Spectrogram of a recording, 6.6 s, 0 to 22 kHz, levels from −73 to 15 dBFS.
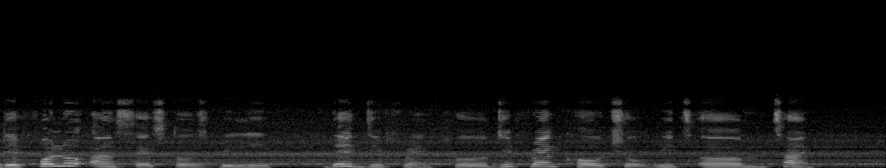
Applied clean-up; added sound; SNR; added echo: none; Domestic sounds, home sounds; 14 dB; none.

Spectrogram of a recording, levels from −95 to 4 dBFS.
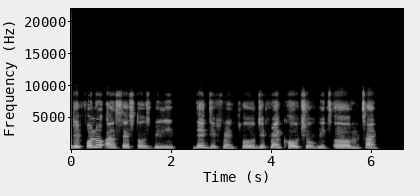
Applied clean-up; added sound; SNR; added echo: neural mask model Resemble Enhance denoiser.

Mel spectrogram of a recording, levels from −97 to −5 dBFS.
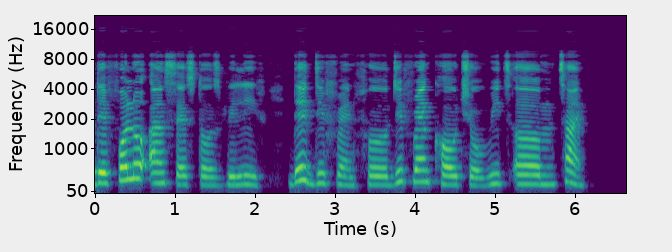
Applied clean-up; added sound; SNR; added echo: none; none; none; none.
